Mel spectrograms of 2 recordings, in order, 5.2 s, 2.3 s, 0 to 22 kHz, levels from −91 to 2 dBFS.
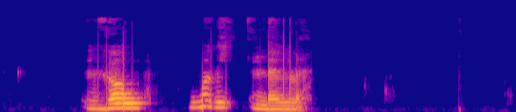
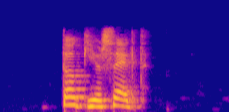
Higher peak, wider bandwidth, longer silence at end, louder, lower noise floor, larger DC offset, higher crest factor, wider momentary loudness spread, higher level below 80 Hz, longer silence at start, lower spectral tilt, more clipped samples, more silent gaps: about the same, -2 dBFS vs -2 dBFS; first, 11.5 kHz vs 8 kHz; first, 2.1 s vs 0.85 s; second, -20 LUFS vs -15 LUFS; first, -84 dBFS vs -77 dBFS; neither; about the same, 20 dB vs 16 dB; first, 22 LU vs 7 LU; about the same, -56 dBFS vs -54 dBFS; first, 0.85 s vs 0.65 s; first, -8.5 dB/octave vs -4 dB/octave; neither; neither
